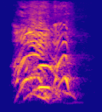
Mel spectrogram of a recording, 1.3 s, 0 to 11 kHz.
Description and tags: Startled 3 only women
Small crowd of only women being startled.
alarm, theatre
